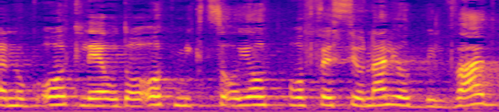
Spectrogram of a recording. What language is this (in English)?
Hebrew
